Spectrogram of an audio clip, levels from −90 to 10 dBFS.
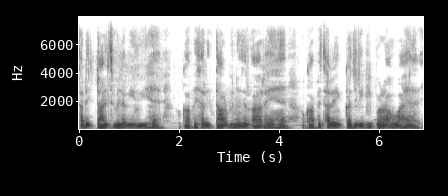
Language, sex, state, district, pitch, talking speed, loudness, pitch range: Hindi, male, Jharkhand, Ranchi, 115 Hz, 180 wpm, -16 LUFS, 110-115 Hz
